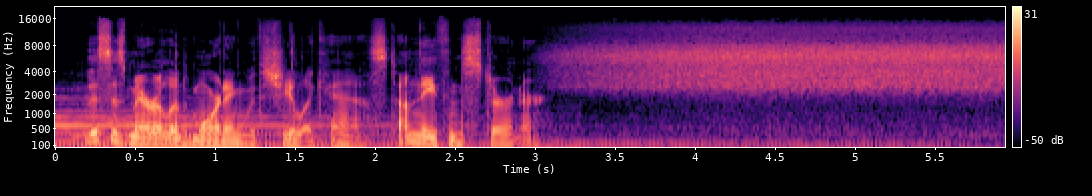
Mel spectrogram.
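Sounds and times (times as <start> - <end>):
speech: 0.2 - 3.3
loud chorus of cicadas buzzing: 3.1 - 5.9.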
